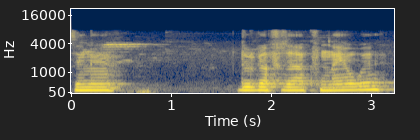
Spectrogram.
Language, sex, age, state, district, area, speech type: Bodo, male, 18-30, Assam, Udalguri, rural, spontaneous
